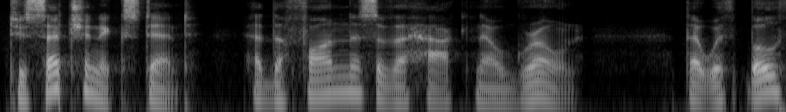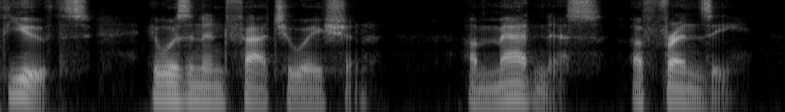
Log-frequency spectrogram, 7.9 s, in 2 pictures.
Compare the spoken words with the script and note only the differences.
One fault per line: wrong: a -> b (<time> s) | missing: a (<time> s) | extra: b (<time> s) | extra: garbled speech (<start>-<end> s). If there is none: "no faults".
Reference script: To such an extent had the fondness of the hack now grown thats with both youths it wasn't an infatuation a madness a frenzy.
wrong: thats -> that (3.4 s)
wrong: wasn't -> was (4.7 s)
